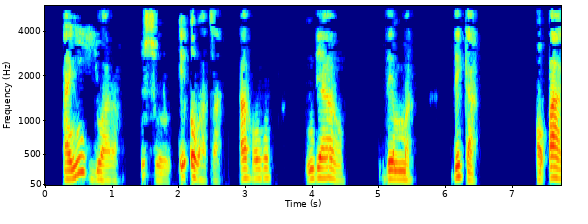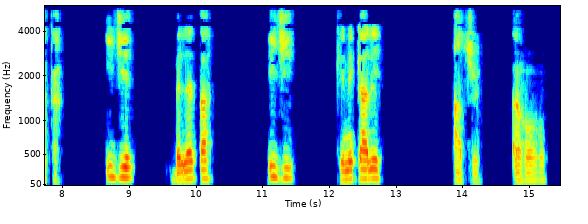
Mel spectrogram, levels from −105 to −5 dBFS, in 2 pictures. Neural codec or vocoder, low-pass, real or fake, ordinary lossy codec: vocoder, 22.05 kHz, 80 mel bands, Vocos; 5.4 kHz; fake; MP3, 24 kbps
